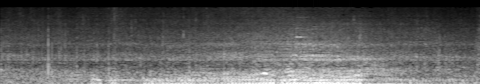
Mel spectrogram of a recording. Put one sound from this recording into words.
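Tyres hiss on a wet street.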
